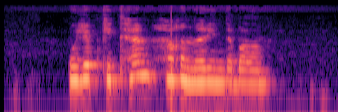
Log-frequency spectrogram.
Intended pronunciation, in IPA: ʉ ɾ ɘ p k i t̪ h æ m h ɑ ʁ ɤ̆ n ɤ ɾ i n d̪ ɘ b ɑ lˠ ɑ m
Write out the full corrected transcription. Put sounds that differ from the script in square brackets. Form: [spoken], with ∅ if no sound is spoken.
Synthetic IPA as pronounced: ʉ [l] ɘ p k i t̪ h æ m h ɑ ʁ ɤ̆ n ɤ ɾ i n d̪ ɘ b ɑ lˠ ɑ m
